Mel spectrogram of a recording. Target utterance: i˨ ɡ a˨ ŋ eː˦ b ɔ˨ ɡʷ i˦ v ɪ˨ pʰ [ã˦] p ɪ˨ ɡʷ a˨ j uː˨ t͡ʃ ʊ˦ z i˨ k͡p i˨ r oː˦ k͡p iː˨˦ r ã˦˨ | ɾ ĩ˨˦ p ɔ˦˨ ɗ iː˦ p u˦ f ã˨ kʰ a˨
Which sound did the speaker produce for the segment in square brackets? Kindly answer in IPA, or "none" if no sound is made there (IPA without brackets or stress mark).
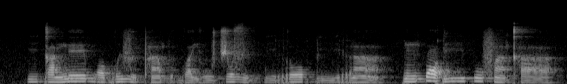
ã˨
